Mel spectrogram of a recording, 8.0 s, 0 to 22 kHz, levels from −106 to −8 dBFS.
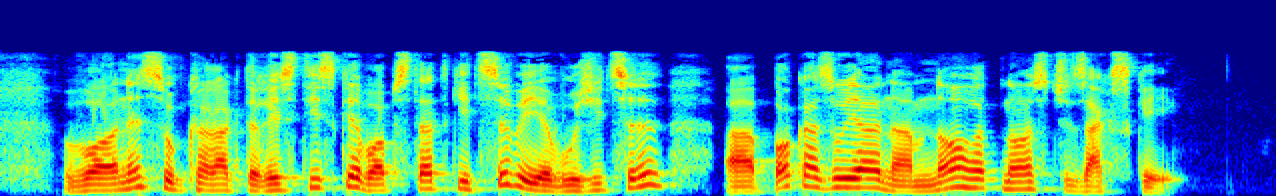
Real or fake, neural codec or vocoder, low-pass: real; none; 7.2 kHz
